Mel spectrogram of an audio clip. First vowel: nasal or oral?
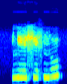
oral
